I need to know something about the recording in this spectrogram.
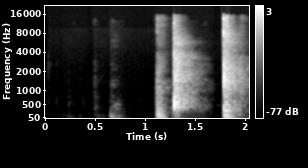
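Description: Plastic squeegee tool scraping and prying under the edge of a fiberglass layup, working it off aluminum tape it is stuck to because no release agent was used. A faint scrape, then three sharp scrapes in quick succession in the second half.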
